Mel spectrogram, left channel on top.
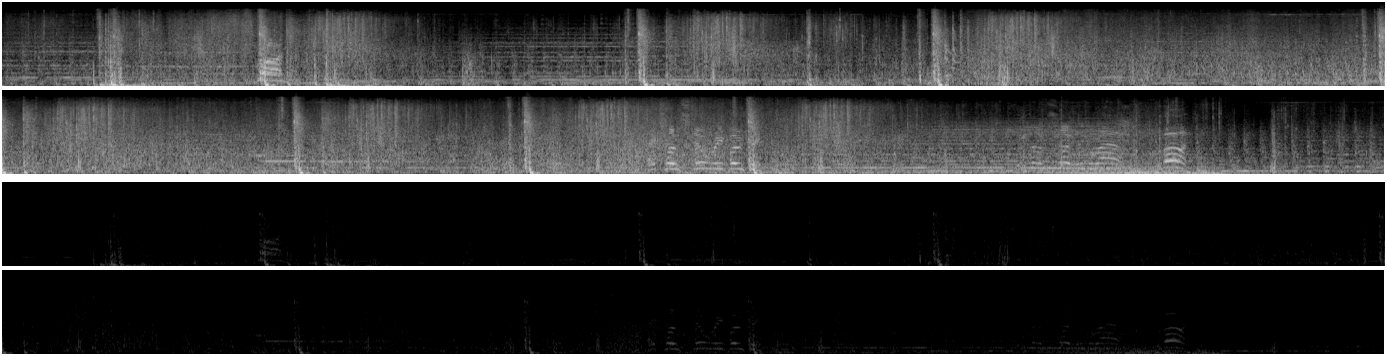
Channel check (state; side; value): quieter; right; 39.4 dB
